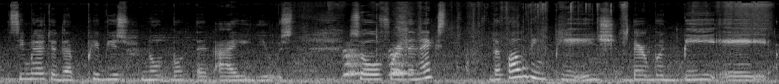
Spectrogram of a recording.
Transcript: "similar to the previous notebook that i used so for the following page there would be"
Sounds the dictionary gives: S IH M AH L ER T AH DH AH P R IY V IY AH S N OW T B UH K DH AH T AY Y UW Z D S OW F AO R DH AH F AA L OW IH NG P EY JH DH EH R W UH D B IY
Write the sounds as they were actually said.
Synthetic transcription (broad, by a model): S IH M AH L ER T AH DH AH P R IY V IY AH S N OW T B UH K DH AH T AY Y UW S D S OW F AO R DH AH F AA L OW IH NG P EY JH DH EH R W UH D B IY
